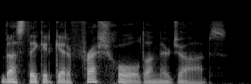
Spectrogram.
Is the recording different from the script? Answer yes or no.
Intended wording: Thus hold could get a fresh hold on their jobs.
yes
